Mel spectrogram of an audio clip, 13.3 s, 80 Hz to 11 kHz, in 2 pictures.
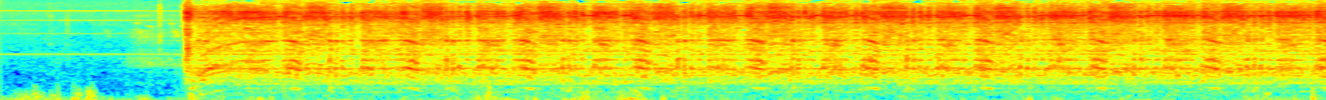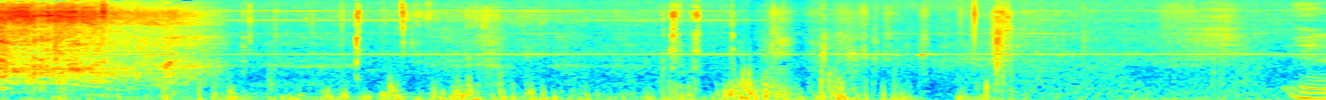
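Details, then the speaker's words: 3-cylinder EB engine (owner had excessive oil consumption, ring job planned) during compression test: even, steady cranking about seven seconds with no uneven beats; compressions balanced, about 7.5–8.5, within manufacturer spec. "bon donc là voilà on a vu que les compressions était à peu près équilibrés ils sont dans les normes du constructeur"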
